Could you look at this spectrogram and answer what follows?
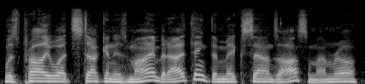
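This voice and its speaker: A man's voice: mid-range voice, brisk, dry recording. A man talking casually as a guest in an informal radio chat. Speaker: show staff member and drummer being interviewed.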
